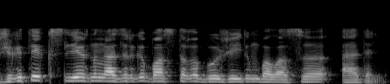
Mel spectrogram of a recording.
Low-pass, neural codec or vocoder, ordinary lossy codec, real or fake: 5.4 kHz; none; none; real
